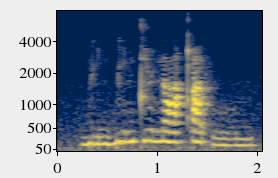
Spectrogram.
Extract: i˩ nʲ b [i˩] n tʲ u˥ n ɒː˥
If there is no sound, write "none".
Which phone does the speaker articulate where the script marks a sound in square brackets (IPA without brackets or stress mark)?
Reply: i˥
